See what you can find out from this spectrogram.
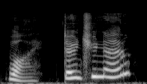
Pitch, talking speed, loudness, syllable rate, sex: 290 Hz, 160 wpm, -16 LUFS, 4.3 syllables/s, female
